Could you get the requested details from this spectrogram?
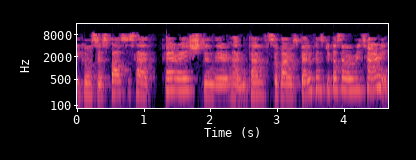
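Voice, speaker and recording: Lively intonation marks this woman's somewhat breathy voice. She speaks at a fairly high pitch with a Puerto Rican accent. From Puerto Rico, Caguas. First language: Spanish. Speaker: public service leader, panelist. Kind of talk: webinar panel talk. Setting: webinar.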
